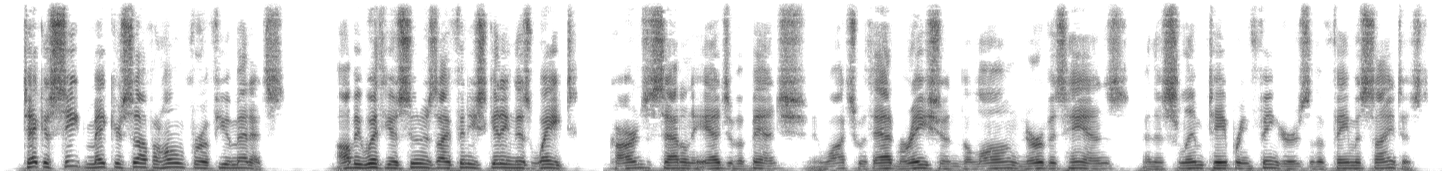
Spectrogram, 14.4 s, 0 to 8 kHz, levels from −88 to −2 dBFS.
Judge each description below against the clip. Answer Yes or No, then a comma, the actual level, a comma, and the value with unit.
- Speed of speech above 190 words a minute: Yes, fast, 205 wpm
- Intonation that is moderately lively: Yes, average, 4.2 semitones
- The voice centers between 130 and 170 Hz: Yes, medium, 140 Hz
